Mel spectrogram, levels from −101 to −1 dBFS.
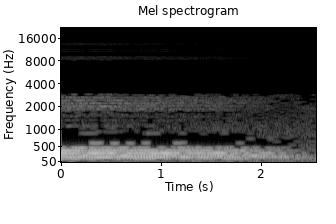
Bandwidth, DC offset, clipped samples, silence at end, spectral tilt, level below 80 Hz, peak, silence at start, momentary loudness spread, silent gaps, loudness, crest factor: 3 kHz; under 0.1%; under 0.1%; 0 s; -11 dB/octave; -64 dBFS; -22 dBFS; 0 s; 10 LU; none; -35 LUFS; 12 dB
